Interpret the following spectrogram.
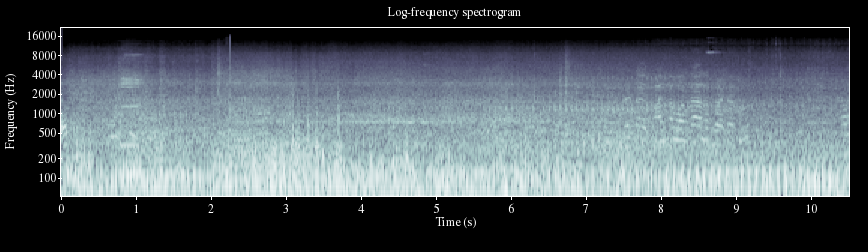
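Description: Wind noise on the bike-mounted camera microphone, with a Benelli TRK 502 parallel-twin motorcycle engine running underneath at low road speed.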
